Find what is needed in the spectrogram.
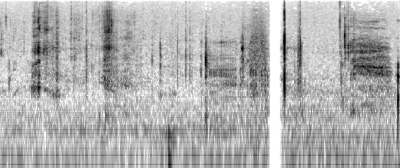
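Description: Someone eating crispy hot wings: scattered crunching bites and chewing, with a low steady hum underneath.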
